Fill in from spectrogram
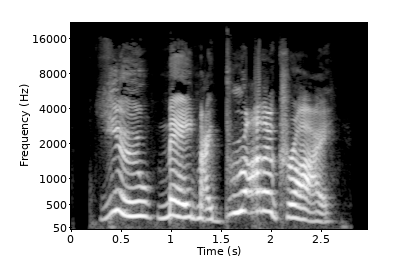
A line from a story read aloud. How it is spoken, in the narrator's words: over it all, Jiang Wenyin is shouting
